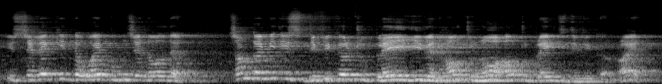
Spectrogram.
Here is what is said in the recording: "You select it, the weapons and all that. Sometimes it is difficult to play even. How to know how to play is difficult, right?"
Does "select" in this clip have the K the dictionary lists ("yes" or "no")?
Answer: yes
